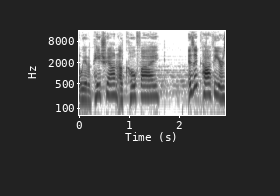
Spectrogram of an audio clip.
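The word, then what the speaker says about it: Ko-fi: streamlabs and this is the Kofi Kofi it's pronounced Kofi all right there we go and then this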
